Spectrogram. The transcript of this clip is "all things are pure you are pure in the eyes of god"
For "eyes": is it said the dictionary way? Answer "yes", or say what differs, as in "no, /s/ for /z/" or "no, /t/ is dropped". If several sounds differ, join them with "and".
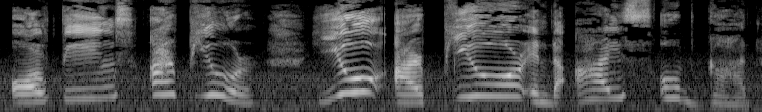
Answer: no, /s/ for /z/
